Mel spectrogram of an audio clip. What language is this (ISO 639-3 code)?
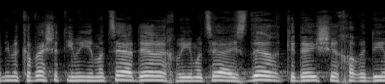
heb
